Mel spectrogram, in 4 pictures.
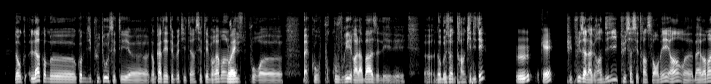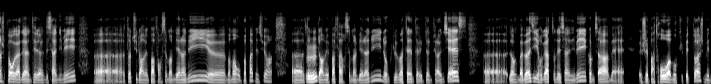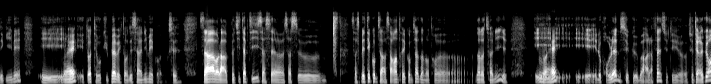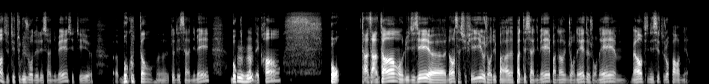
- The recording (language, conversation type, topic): French, podcast, Comment gères-tu le temps d’écran en famille ?
- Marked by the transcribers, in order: drawn out: "nuit"; lip smack; drawn out: "Et"; stressed: "beaucoup de temps"; teeth sucking; other background noise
